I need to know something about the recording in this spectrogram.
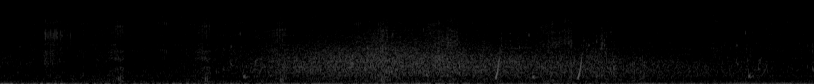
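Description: A fishing reel whirs and clicks as a line is pulled in.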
